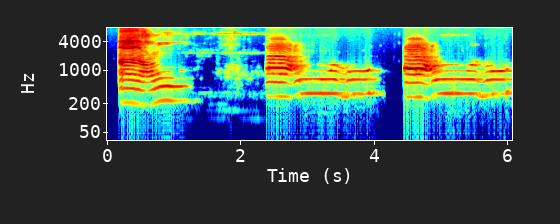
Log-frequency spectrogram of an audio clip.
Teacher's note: Jangan langsung masuk ain. Hamzah dulu.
